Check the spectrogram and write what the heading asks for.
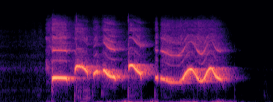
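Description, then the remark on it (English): A slide whistle plays alone for about two seconds, its loud, pure tone sliding between pitches in short swoops before ending in a quick wavering up-and-down warble. “what is the best noise that a slide whistle makes?”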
